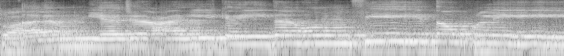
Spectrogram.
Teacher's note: ضاد ہمیں موٹا پڑھنے کا ہے.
